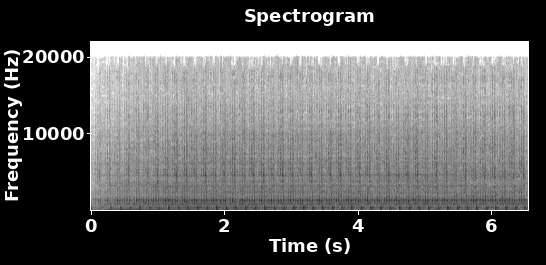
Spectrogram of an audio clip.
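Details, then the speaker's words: Mercedes-Benz diesel at idle: a steady, sharp ticking at about 3.5 per second, from worn roller cam followers and cam lobes; described as the sound of an engine close to failure that needs a workshop. "예이 소리가 들리시면 어 엔진 사망 직전의 소리입니다 그러니까 반드시 가까운 곳으로 가야 됩니다 어디로 정비소로"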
